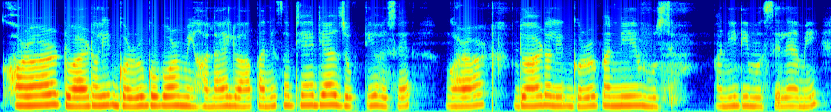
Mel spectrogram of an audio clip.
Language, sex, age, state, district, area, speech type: Assamese, female, 30-45, Assam, Biswanath, rural, spontaneous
